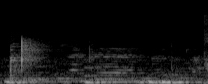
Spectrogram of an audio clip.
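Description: Pool balls clicking as the cue ball strikes the object ball, a sharp click shortly after the start, followed by a faint tick later, over steady background music.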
